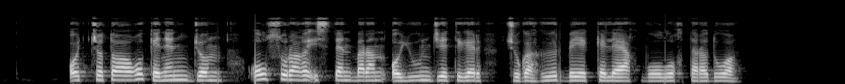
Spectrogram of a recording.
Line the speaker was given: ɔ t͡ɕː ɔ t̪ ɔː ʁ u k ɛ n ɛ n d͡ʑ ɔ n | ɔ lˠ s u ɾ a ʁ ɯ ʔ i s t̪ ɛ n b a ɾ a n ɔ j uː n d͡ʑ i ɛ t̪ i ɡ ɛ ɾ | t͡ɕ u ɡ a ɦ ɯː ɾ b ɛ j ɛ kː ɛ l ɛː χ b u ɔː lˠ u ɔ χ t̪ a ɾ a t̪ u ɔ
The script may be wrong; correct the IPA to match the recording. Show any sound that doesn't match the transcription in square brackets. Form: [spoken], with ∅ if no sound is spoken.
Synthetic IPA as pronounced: ɔ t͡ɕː ɔ t̪ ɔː ʁ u k ɛ n ɛ n d͡ʑ ɔ n | ɔ lˠ s u ɾ a ʁ ɯ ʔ i s t̪ ɛ n b a ɾ a n ɔ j uː n d͡ʑ i ɛ t̪ i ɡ ɛ ɾ | t͡ɕ u ɡ a ɦ ɯː ɾ b ɛ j ɛ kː ɛ l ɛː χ b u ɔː lˠ u ɔ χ t̪ a ɾ a [d̪] u ɔ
